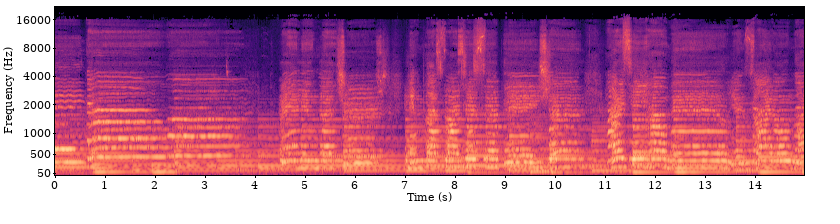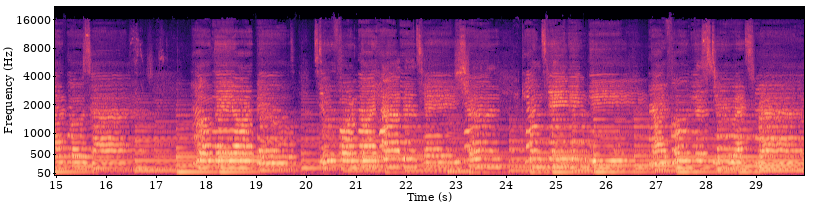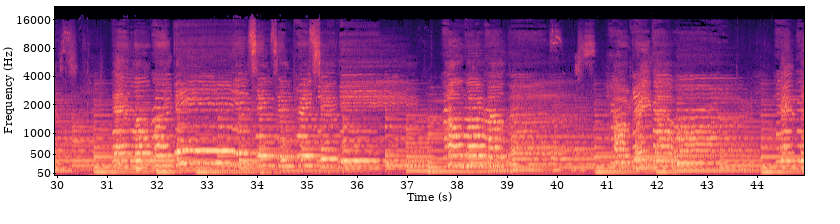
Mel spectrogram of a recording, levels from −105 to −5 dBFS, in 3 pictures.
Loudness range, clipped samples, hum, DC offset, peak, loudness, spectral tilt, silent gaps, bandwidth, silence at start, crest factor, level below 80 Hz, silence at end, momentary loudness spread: 5 LU; under 0.1%; none; under 0.1%; -2 dBFS; -20 LUFS; -6 dB/octave; none; 16.5 kHz; 0 s; 16 dB; -40 dBFS; 0 s; 9 LU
